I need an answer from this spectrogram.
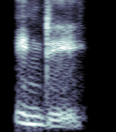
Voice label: "indie", Indian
